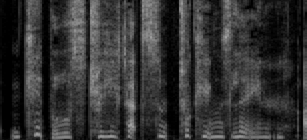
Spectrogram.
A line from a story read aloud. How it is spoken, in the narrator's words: I murmured, as if I myself were incapable of calling out our destination to the cabby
